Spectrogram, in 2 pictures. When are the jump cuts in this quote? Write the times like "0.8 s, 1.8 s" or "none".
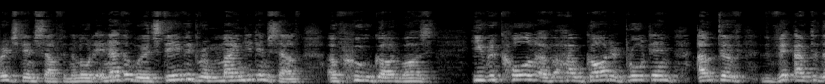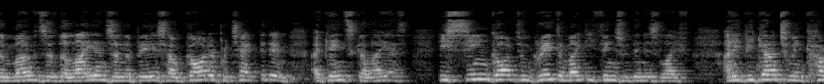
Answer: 13.6 s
